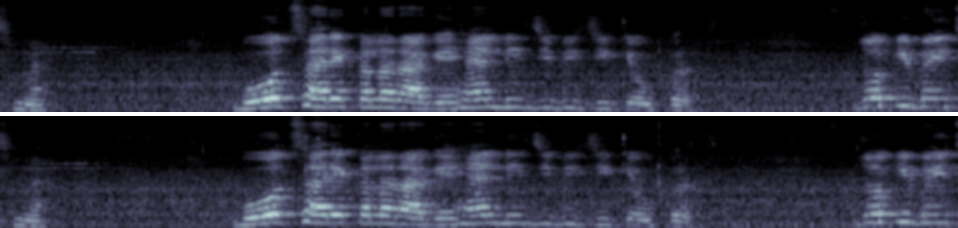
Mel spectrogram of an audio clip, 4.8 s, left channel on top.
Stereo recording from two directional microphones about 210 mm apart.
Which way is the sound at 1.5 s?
15° left (ahead or behind).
